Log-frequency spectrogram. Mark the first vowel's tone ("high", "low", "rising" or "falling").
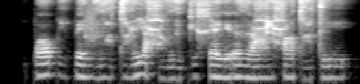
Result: rising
